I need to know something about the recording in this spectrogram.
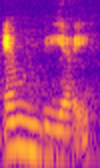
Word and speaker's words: MBA: because it looks like I'm saying EMM MBA so it starts with a vowel sound so I do a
